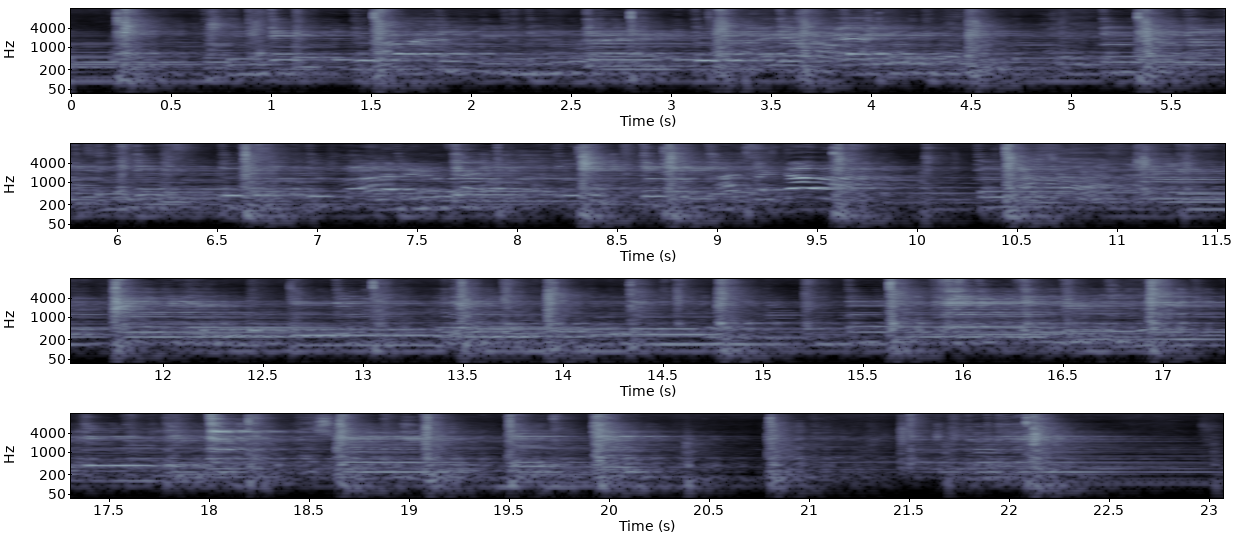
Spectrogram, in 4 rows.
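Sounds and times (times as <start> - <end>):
flamenco guitar playing: 0.0 - 23.0
rhythmic hand clapping: 0.2 - 23.0.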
